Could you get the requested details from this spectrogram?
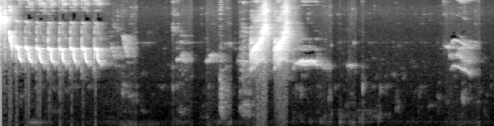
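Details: Loud, harsh song of a sooty-headed bulbul: it opens with a rapid, evenly pulsed trill, then scattered short whistles and a pair of loud rasping bursts, with a quieter whistle near the end.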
